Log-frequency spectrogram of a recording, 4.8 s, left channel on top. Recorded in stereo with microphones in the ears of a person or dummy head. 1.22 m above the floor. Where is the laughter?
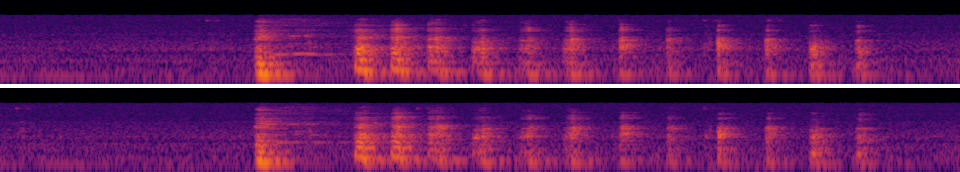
15° left (ahead or behind), 1.5 m; by 4.4 s 70° left (ahead or behind), 1.8 m.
